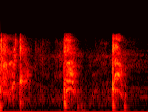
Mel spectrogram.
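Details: Three harsh, forceful choking coughs with a throat-clearing quality from an adult at a New Year's party, after a double shot of liquor went down the wrong way; choking cough after aspiration.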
